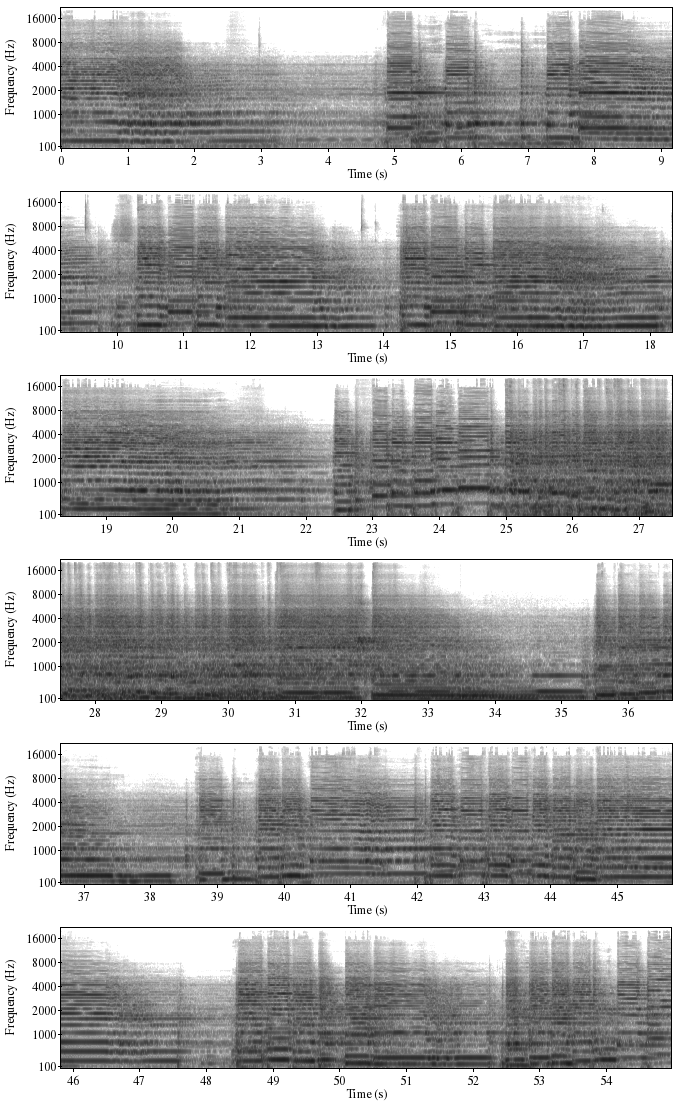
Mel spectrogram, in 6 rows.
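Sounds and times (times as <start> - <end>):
electric guitar with effects: 0.0 - 54.9.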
